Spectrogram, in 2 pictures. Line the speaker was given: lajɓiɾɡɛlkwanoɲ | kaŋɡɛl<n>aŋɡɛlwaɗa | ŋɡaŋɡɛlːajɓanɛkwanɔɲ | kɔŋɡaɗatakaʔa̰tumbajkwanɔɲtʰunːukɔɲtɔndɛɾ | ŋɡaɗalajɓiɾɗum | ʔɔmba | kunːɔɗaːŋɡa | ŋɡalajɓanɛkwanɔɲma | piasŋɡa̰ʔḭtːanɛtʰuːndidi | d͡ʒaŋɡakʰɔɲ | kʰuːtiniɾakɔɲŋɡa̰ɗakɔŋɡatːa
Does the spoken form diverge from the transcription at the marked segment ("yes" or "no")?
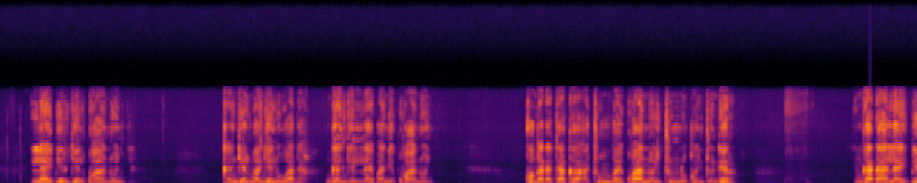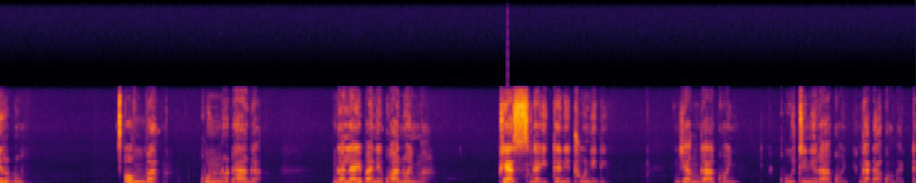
yes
